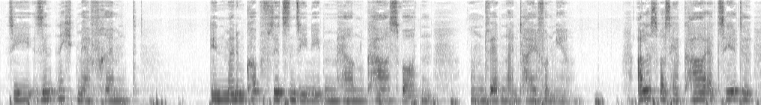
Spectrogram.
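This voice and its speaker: Slow, soft-spoken woman. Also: medium pitch, a little hiss or hum. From Iran. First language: Persian. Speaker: author reading her own text. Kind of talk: poetic literary radio feature reading. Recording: studio radio feature over marimba and xylophone music.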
